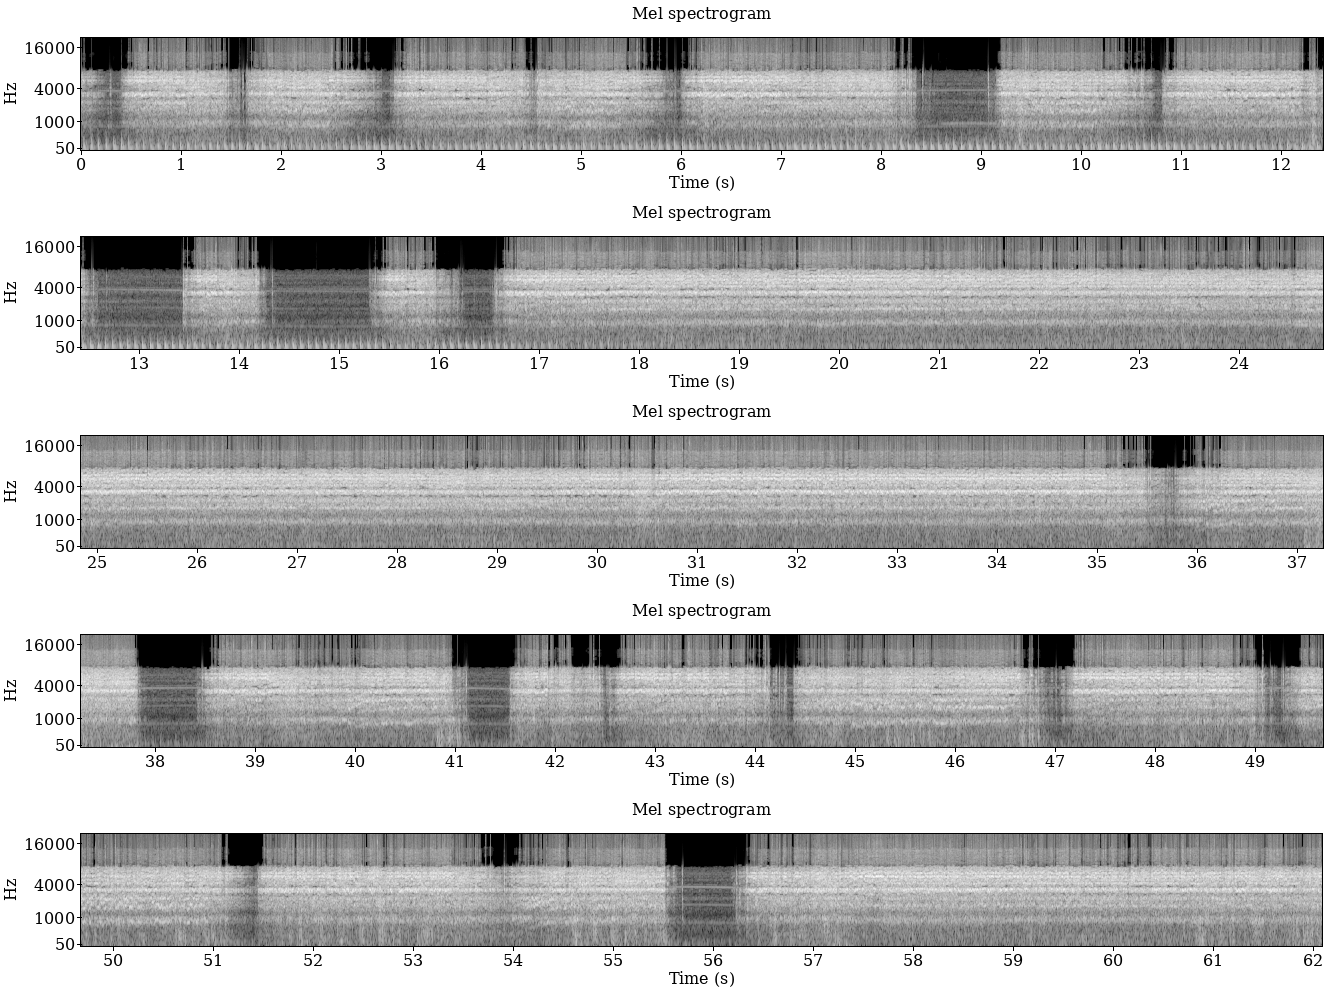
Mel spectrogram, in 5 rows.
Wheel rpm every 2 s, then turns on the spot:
80, 100, 120, 150, 90, 120, 70, 20, 110, 230, 230, 230, 220, 230, 230, 210, 210, 150, 160, 90, 120, 110, 110, 140, 150, 140, 170, 130, 140, 220, 220.
none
